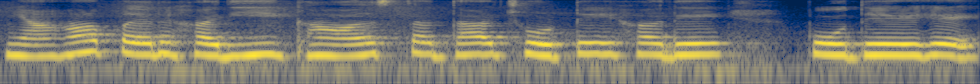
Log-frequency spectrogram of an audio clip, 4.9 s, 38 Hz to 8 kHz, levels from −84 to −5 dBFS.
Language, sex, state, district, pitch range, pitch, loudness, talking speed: Hindi, female, Madhya Pradesh, Dhar, 240-255 Hz, 250 Hz, -13 LUFS, 110 wpm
